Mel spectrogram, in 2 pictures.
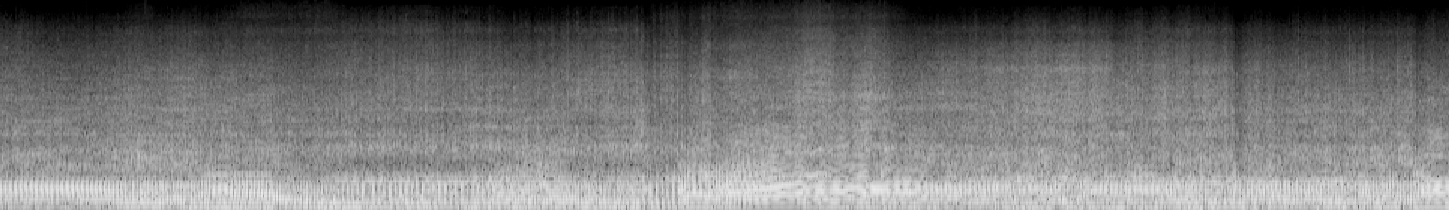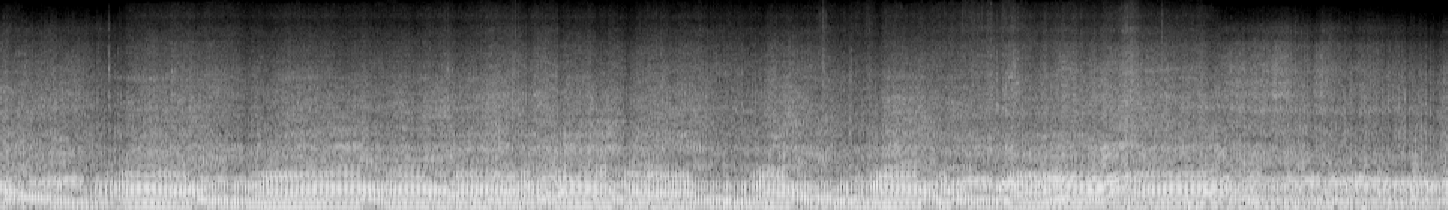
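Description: Dirt bike engine running while riding, its pitch rising and falling again and again as the throttle opens and closes.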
